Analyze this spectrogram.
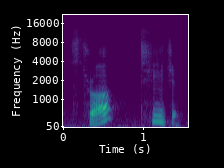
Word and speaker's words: strategic: 요 A를 힘 빼고 어라고 읽어야 되고요. strategic 그렇게 소리를 내셔야 돼요. 해볼까요? strategic. 전략은 strategy. 전략적인은 strategic. 발음이 다르죠? 왜? 강세가 이동했기 때문에 그렇습니다.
